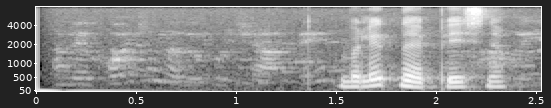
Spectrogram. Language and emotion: Russian, neutral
